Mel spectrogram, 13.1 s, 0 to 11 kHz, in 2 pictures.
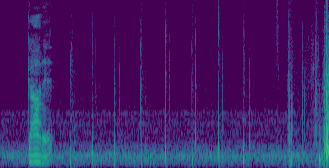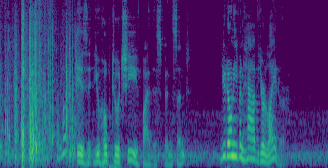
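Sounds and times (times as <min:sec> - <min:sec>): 
speech: 0:00.6 - 0:01.2, 0:07.8 - 0:12.4
books tossed onto the floor: 0:05.8 - 0:08.2.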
